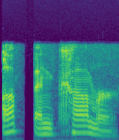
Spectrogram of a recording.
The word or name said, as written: up-and-comer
